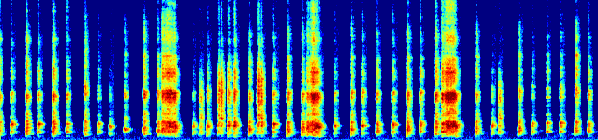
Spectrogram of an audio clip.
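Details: Caged six-month-old hybrid chukar partridge, a calling bird, repeating rapid clucking notes throughout. Louder, drawn-out harsh bursts break in at roughly three-second intervals.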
